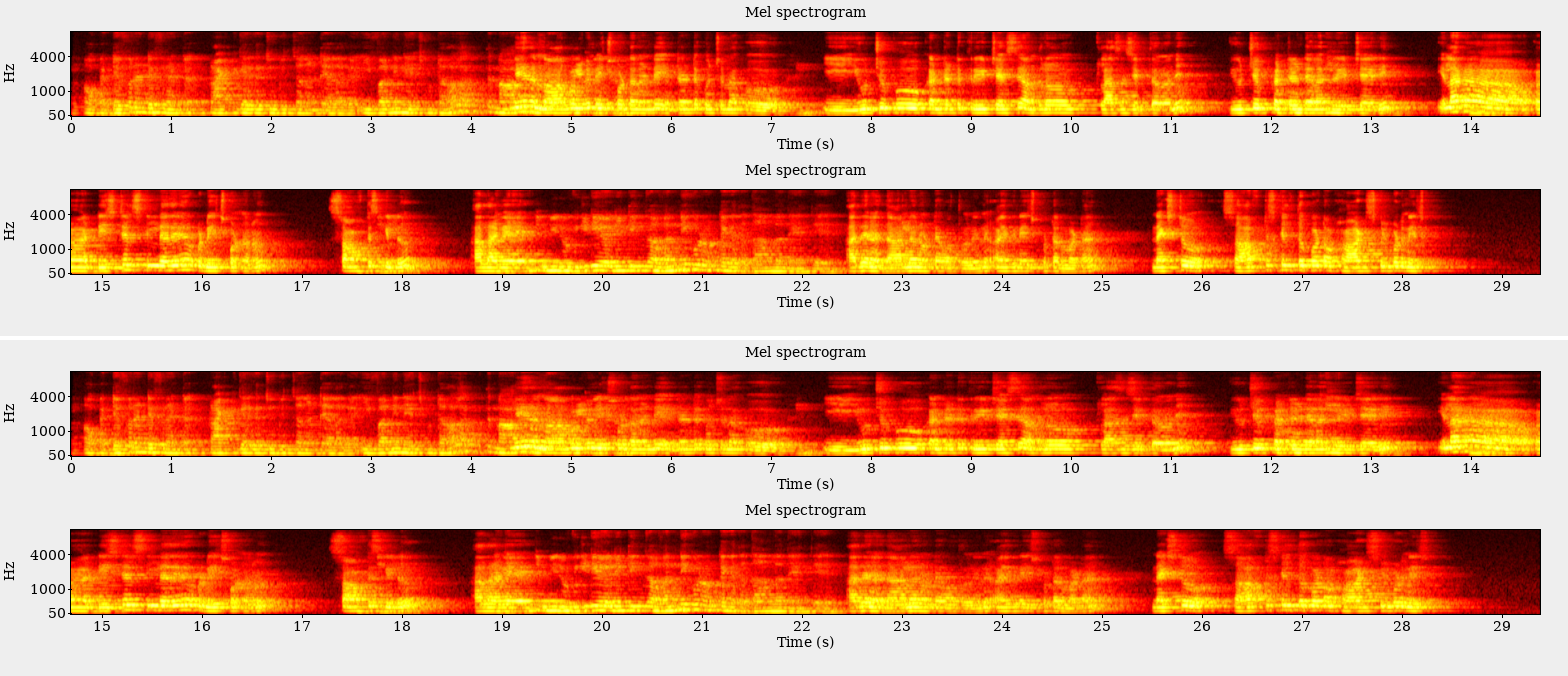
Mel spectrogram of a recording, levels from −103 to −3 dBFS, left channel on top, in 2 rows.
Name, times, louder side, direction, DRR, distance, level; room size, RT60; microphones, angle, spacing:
voice 1, 0.1-5.6 7.3-7.4 12.0-12.7 13.1-13.2 14.0-14.2 17.5-17.9 18.9-22.3, left 1 dB, 20° right, -1 dB, 0.7 m, -29 dB
voice 2, 4.4-7.1 7.5-11.2 11.6-13.3 13.7-16.7 17.3-18.1 18.7-19.5 22.5-25.0 25.5-28.2, left 1 dB, 40° left, 4 dB, 0.4 m, -23 dB
5.3 x 3.4 x 2.4 m, 1.0 s
head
